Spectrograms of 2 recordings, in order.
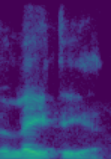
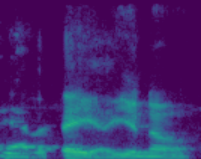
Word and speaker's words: Alethea: But that's the proper way to pronounce it, Alethea. I used to call it Alethea, So tell us about Alethea Temple.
